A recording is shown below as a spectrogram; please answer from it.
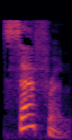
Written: saffron

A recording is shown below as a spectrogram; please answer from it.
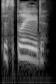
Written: displayed

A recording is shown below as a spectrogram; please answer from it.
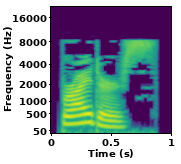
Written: brighters

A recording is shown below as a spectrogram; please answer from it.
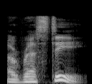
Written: arrestee

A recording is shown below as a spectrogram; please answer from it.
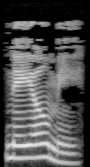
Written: naomi

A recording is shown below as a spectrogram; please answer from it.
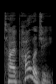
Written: typology

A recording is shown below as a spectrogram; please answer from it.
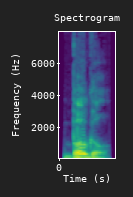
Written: bogle

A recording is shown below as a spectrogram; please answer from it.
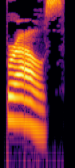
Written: brows

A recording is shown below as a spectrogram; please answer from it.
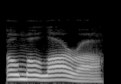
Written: omolara

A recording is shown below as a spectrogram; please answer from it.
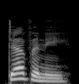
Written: devinee

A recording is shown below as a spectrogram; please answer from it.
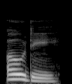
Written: ody

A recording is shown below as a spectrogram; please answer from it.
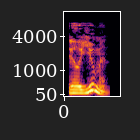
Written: illumine

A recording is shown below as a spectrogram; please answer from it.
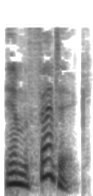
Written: emphatic

